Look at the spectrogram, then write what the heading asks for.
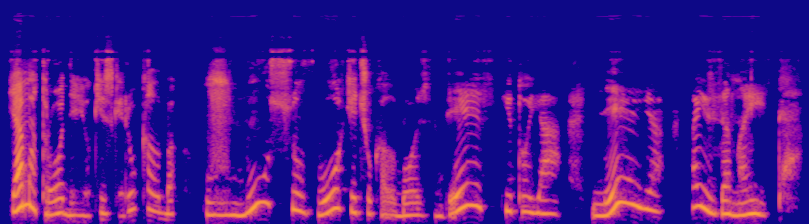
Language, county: Lithuanian, Vilnius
